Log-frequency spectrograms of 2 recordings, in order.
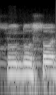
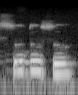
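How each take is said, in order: First: It uses s sounds and ends in o. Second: It uses s sounds and ends in u. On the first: The speaker calls it wrong. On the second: The speaker calls it right.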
